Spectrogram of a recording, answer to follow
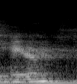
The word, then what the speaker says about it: Her: Hair. My last name is pronounced hair spelled H E R.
